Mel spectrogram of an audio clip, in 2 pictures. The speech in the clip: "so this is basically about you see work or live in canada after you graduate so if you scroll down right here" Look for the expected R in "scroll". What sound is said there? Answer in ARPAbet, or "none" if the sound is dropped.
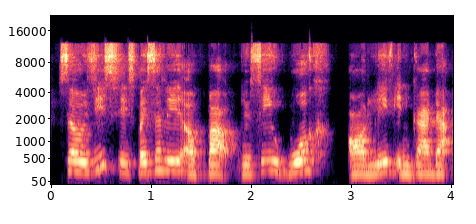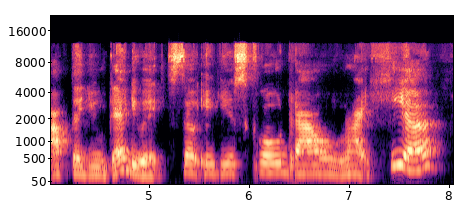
none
